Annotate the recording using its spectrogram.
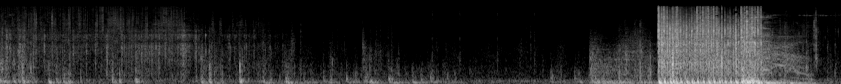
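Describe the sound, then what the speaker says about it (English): Scattered bursts of rapid Modern Warfare 2 gunfire crackle at a distance, then a louder, closer volley rattles off near the end. "I hear gunfire."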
